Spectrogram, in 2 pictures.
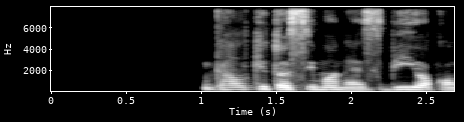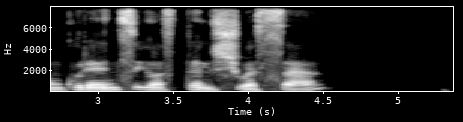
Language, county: Lithuanian, Vilnius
